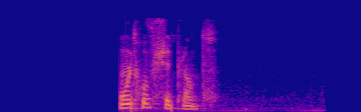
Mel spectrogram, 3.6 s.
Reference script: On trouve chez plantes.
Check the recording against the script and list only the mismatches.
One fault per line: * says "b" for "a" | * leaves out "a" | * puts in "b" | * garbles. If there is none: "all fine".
all fine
